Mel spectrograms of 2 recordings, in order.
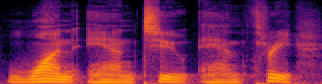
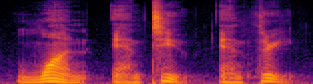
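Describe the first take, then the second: First: The beats are split into equal halves. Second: The beats are split long then short. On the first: "So it's not evenly divided. That would be" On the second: "It's sort of long, short, long, short, long"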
